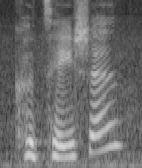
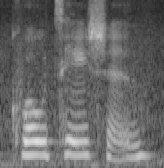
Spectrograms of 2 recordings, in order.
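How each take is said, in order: First: There is no W sound after the K. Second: There is a W sound after the K. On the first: "the first one doesn't have the sound of it" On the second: "The second one has the sound of it"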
